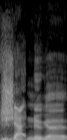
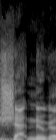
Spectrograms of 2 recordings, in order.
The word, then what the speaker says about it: Chattanooga: sounds cooler I think Chattanooga well this is because we're we pronounce it different ways I think shet nuga sounds like cooler and more mysterious so okay interesting so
